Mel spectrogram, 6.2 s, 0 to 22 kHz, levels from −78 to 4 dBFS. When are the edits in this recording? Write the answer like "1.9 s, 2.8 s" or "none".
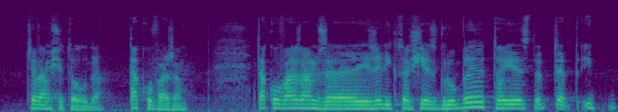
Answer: none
